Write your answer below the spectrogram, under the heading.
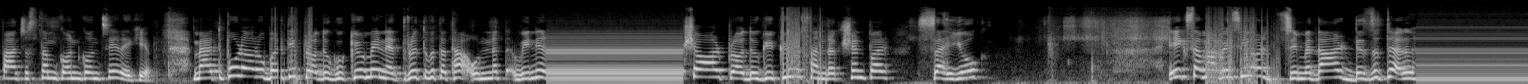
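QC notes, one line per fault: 2.72–3.12 s, 7.81–8.26 s, 12.06–12.81 s: loose connector crackle. Irregular bursts of scratchy crackle as a worn or dirty contact rapidly makes and breaks, chopping the signal on and off. Any DC offset on the line adds pops at each break.
5.47–6.83 s, 14.17 s to the end: system hang loop. The playback froze while the hardware kept replaying one 10 ms slice of its buffer, so the audio becomes a steady 100 Hz buzz. About 1.5 s and 1 s of audio are lost.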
